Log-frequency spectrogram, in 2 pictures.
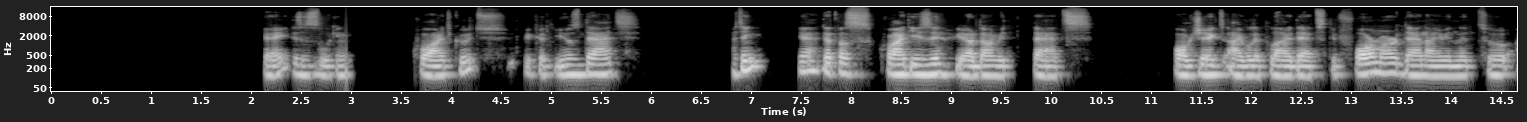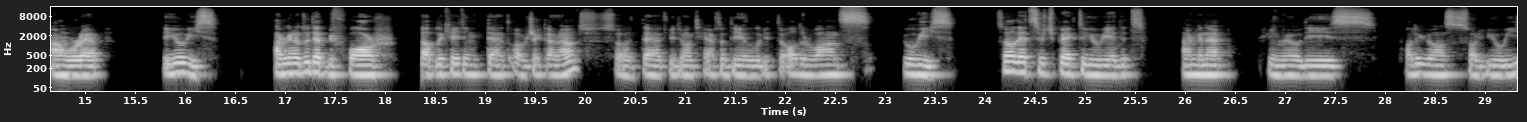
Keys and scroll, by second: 5.0 n, 5.4 a, 6.4 e, 10.9 4, 13.3 3, 25.4 3, 26.2 3, 26.9 ctrl+a.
